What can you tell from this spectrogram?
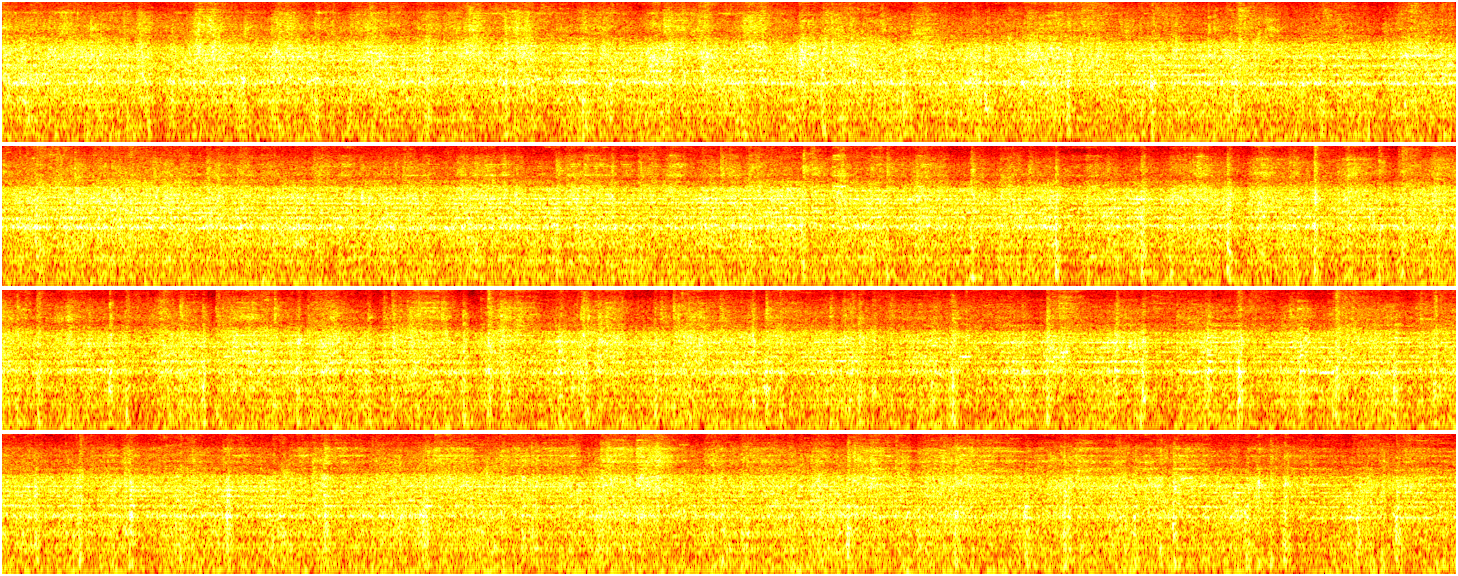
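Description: Freight train of open-top gondola wagons rolling past at low speed and slowing: a steady rumble of steel wheels on rail with a run of clicks over the rail joints, and a thin steady high tone over it.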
